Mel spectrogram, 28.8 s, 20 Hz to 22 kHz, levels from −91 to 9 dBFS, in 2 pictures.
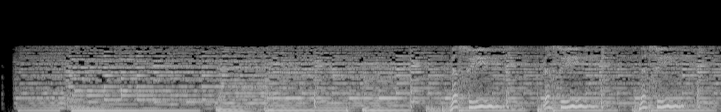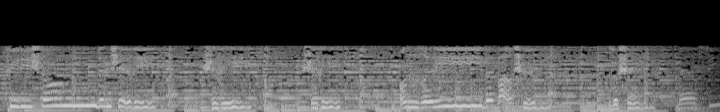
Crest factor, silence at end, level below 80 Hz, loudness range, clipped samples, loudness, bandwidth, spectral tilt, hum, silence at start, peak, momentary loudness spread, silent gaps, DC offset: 14 dB; 0 s; -30 dBFS; 5 LU; under 0.1%; -18 LUFS; 4.3 kHz; -11.5 dB/octave; none; 0.25 s; -2 dBFS; 9 LU; none; under 0.1%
